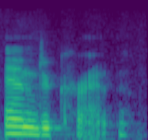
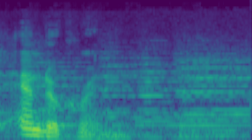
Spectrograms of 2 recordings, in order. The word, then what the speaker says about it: endocrine: The word of the day is endocrine. It refers to the system in the human body that produces and delivers hormones. If you're in the United States, the correct pronunciation is endocrine.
